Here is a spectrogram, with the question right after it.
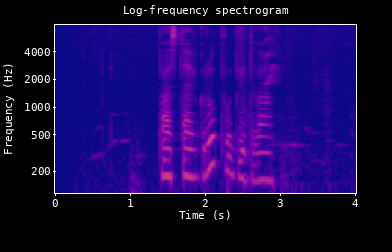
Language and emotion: Russian, neutral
